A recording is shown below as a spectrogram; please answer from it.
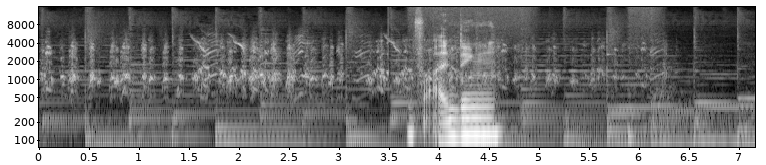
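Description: Hens cluck in the video game Slime Rancher, a run of fowl calls over steady game music, swelling into a louder burst of clucking midway before easing back.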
